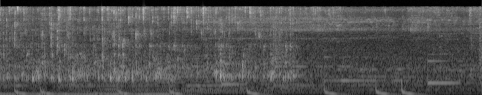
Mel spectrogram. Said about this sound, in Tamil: இந்த தண்ணியெல்லாம் வந்து இதில் வடிச்சுடலாம்.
